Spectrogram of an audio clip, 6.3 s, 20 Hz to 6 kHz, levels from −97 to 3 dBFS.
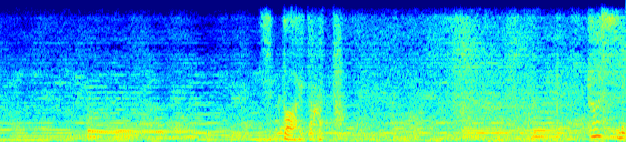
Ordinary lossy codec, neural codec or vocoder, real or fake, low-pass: Opus, 32 kbps; codec, 44.1 kHz, 2.6 kbps, DAC; fake; 5.4 kHz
